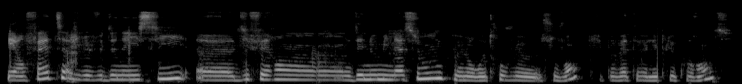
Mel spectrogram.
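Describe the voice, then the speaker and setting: A woman's voice: medium pitch, moderate pace, hardly any pauses, darkish tone. Woman explaining slides in a webinar. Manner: explanatory, hesitant with fillers. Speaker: presenter. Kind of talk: webinar presentation.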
